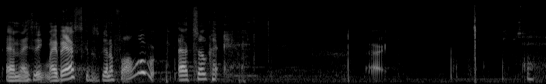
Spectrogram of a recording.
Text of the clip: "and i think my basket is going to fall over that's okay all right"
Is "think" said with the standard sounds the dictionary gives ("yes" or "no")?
yes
